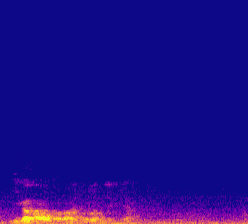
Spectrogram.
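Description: A young man speaks up close, then goes quiet.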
